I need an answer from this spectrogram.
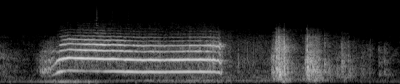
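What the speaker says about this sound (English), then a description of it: "It sounded like Madame's cat, Francois." Cat meowing outside a door in an old radio mystery drama, one long drawn-out yowl lasting over a second and a half, followed by a few brief rustling thumps.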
